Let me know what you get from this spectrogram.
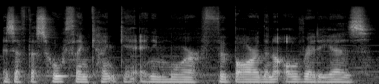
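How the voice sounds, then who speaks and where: A young adult man reads story text from a game in a dramatic storytelling manner. His pitch is average, with faint music playing underneath. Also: monotone, a little fast. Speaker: let's play host.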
